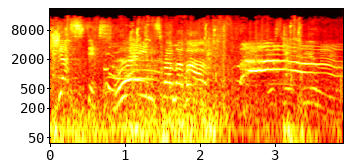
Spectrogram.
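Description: Explosions thump and boom.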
